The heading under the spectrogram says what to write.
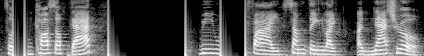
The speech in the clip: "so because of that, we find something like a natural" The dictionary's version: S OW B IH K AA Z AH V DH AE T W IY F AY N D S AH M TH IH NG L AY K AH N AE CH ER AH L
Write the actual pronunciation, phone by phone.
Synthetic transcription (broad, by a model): S OW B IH K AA S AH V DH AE T W IY F AY S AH M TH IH NG L AY K AH N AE CH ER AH L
